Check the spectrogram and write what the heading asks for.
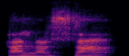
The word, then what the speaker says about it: θάλασσα: Antes era thalata, en vez de thalassa, de S, era ta, y se decía, se pronunciaba thalata, pero hoy en día es thalassa, es una palabra muy bonita que ayuda mucho, además.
